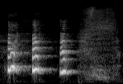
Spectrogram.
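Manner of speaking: loud, high burst of laughter; high cackle. Real, not acted. Teacher amused by a viewer's mycelium line, loud cackle. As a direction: cackle helplessly at the comment.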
